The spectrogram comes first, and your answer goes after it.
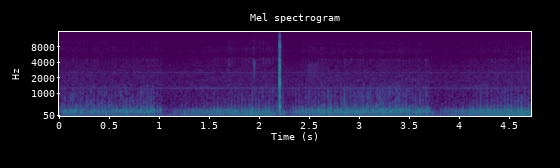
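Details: A pet cat purring near the microphone in stereo, no voices: low rumbling purr in breath-length bursts with brief quiet dips at one second and near four seconds, plus a sharp click just past two seconds.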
